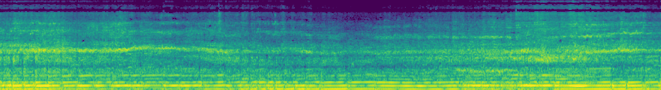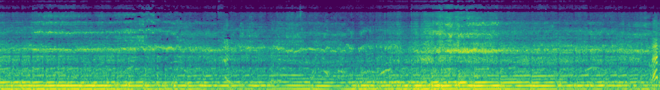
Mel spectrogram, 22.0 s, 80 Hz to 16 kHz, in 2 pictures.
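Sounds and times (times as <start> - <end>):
tires squealing: 0.0 - 22.0
truck engine high revving: 0.0 - 22.0.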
